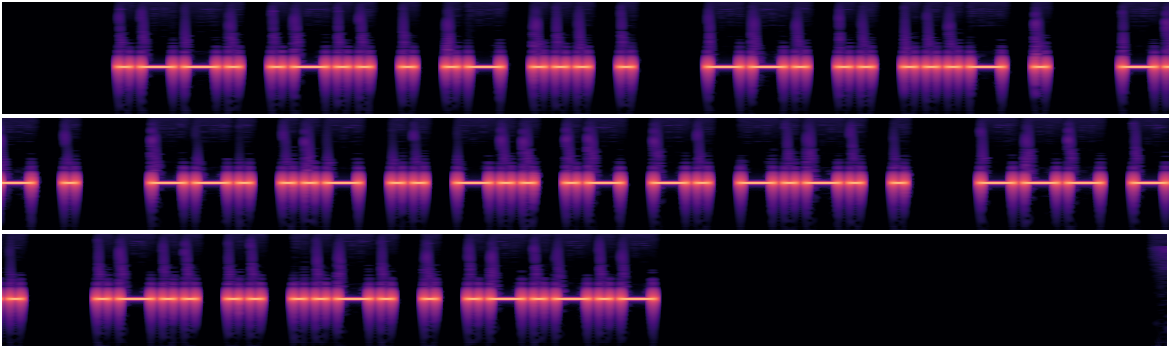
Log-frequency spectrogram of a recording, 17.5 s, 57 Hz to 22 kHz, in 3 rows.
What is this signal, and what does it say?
Morse code, heard as a keyed tone, about 22 wpm, 700 Hz. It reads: PLEASE GIVE ME GUIDANCE ON LIFE.
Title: Sentences from Top 1600 Words 22wpm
